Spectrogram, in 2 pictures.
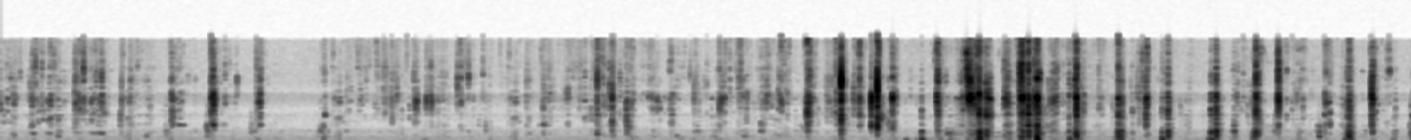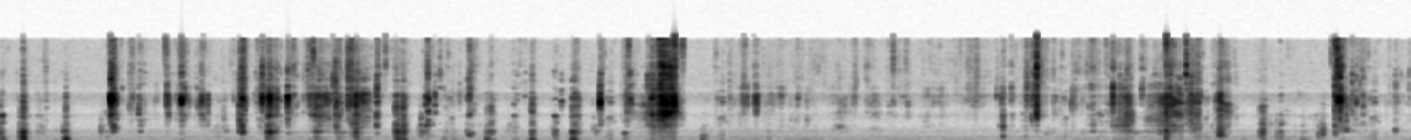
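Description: Close-miked chewing and smacking of a mouthful of rice and gulai chicken eaten by hand: many short wet clicks and crunches, thickest in the middle, with a quieter gap of a couple of seconds near the end.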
